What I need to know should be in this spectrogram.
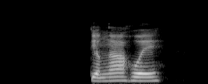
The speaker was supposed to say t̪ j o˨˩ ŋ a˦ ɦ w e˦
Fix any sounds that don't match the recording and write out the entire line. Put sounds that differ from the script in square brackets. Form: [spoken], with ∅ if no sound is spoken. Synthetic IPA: t̪ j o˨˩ ŋ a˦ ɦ w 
